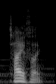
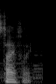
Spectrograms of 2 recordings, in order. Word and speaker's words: tiefling: cares okay it's like Scott pronouncing tiefling wrong tiffling it's typhling literally cycling you know and the latest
